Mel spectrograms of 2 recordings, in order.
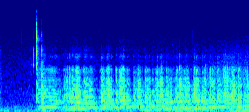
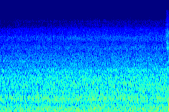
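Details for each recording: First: GE (Haier) air conditioner fan motor after replacing a cracked rear fan blade: motor groans and labours spinning up, then settles to an even hum with one sharp tick; sounds fine once running; rotor sitting off-centre. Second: Newer GE (Haier) air conditioner after fixing a fan start-up noise: low, even fan hum with no rubbing, rattling or scraping at startup; motor runs smoothly and quietly.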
